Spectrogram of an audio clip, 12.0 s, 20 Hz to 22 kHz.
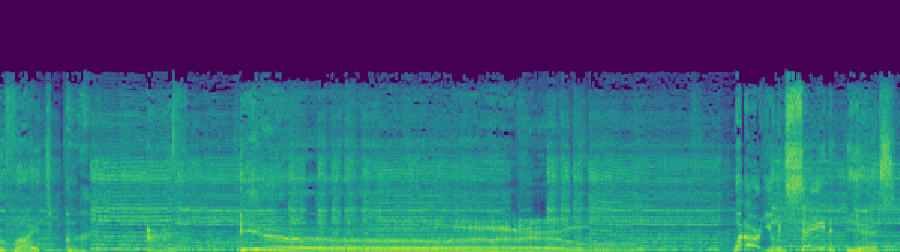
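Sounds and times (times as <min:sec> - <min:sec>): man groaning: 0:00.9 - 0:01.3, 0:02.0 - 0:02.5, 0:03.2 - 0:08.6.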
